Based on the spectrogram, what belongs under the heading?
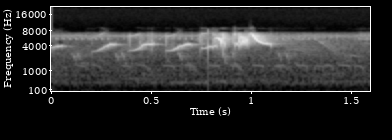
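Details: Paca capim singing in the bush: a quick run of high, thin whistled notes, each slurred upward, speeding into a brighter cluster of sharp chirps before fading, with a steady faint hiss behind.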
